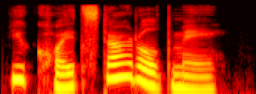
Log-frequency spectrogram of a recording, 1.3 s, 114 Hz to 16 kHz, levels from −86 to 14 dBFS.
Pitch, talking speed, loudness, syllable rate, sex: 200 Hz, 190 wpm, -16 LUFS, 5.6 syllables/s, female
